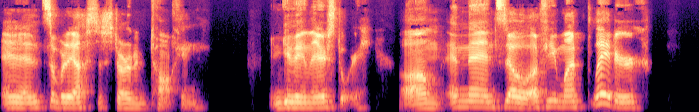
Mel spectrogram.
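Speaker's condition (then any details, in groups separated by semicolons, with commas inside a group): Friedreich's ataxia; slowly worsening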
